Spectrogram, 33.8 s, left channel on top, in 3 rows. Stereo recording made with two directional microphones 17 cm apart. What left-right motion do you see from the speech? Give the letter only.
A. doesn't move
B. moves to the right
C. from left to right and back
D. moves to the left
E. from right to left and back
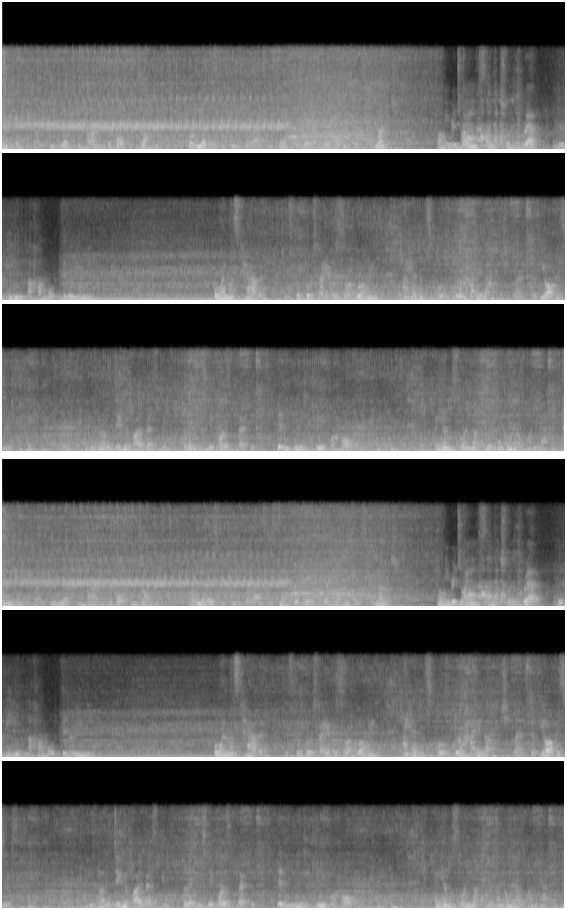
C.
